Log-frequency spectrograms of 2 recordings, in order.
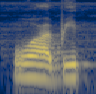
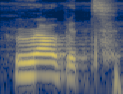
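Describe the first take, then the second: First: The word begins with a W sound. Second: The word begins with an R sound. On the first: The speaker calls it wrong. "instead of wabbit" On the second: The speaker calls it right. "say the I sound to say rabbit"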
